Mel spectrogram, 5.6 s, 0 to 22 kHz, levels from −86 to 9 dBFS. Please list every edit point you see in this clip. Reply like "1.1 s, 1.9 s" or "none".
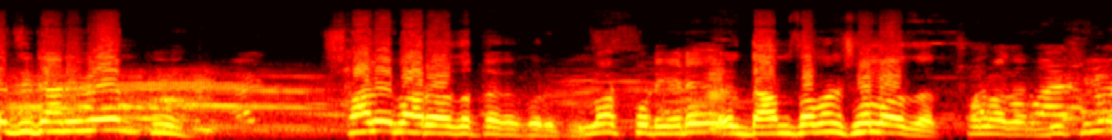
3.6 s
